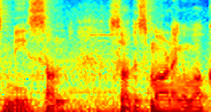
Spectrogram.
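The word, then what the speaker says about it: Mỹ Sơn: Sanctuary called me son and it's spelled m-y-s-o-n but I believe how it's pronounced is me son so this morning I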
